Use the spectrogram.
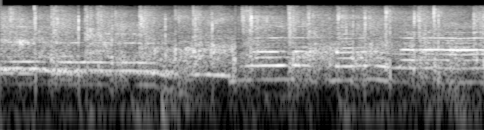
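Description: Applause from a live meet-and-greet audience welcoming a guest star, a continuous wash of clapping under loud music and voices that runs throughout at moderate level.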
